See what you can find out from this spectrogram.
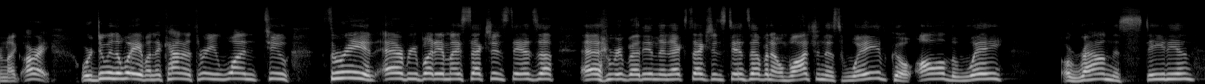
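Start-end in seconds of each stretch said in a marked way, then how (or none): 0.2-3.7 high, loud rallying call; excited count-off. Retold or imitated. Kid leading section into the wave, excited high shout. 3.7-12.0 very high, swept-up narration; thrilled climax. Retold or imitated. Speaker watching the wave circle stadium, elated.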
